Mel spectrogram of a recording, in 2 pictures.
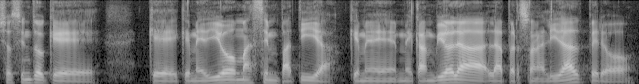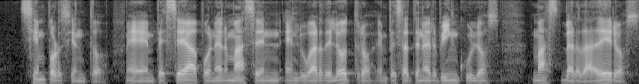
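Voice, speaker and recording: Very slow and very deep in pitch, a man speaks with fairly even intonation against a quiet background. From Argentina, Santa Fe province. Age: 30s. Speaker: professional volleyball player; interviewee. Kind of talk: personal testimony to camera. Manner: halting, many fillers. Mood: calm, reflective. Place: studio. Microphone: headset.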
